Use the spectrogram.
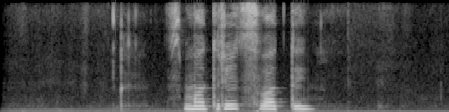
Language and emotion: Russian, neutral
